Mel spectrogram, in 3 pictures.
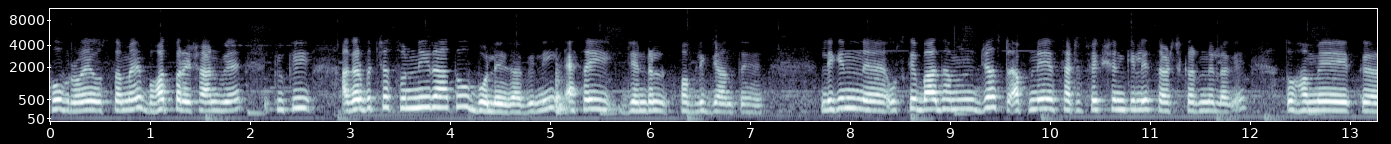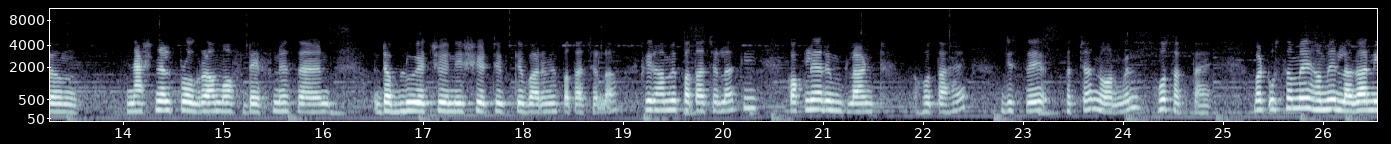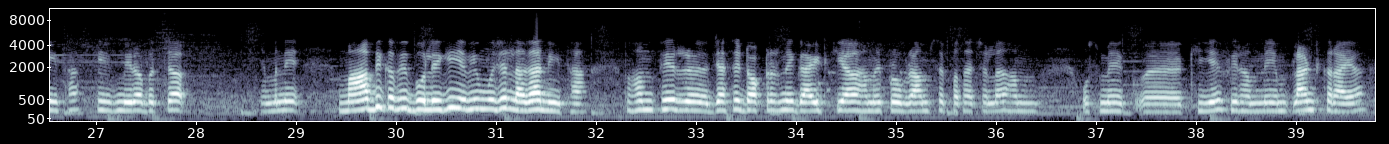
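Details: Adult woman speaking Hindi; normal adult speech.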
